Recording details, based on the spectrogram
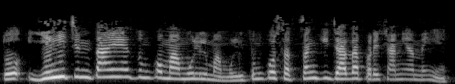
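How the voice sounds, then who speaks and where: Middle-aged woman spiritual teacher, high voice, chatty satsang delivery, mimics listeners' complaints. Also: a little fast. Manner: conversational, acts out listeners' complaints in quoted voices. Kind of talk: devotional satsang talk.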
